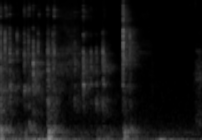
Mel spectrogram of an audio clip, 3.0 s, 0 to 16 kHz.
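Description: Typing on a computer keyboard on a Windows 11 PC, a quick run of close, crisp key clicks with a few louder strikes, heard alone without talk.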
